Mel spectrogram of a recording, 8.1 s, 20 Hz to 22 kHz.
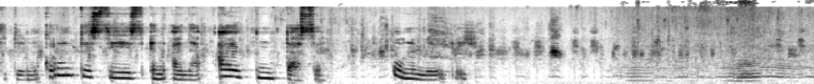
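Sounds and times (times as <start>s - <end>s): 
speech: 0.0s - 4.9s
large bumblebee buzzing around a person's head: 5.3s - 8.1s.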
